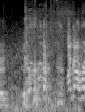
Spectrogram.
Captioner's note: laughs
